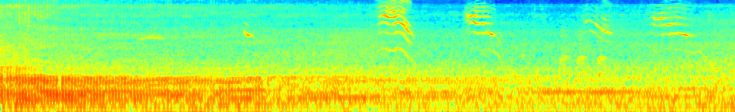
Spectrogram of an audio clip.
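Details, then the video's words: Kitten calling for its mother: after a few seconds of low engine-like rumble, four loud, high, bending meows come about a second apart, with faint shorter squeaks between them. "ANAK KUCING MEMANGGIL INDUKNYA [ suara Keras ]"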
